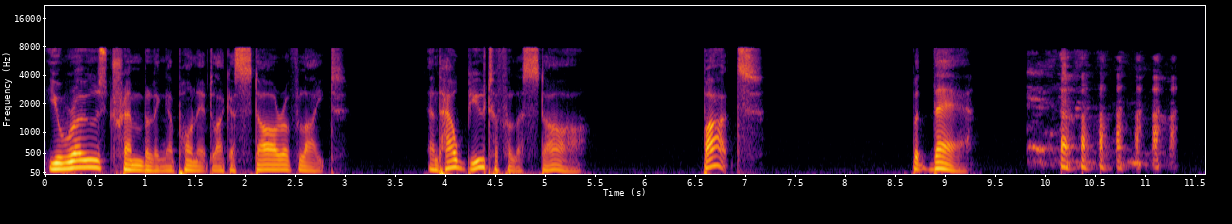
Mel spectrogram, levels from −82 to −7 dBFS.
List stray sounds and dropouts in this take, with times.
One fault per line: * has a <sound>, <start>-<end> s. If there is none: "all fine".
* has a laugh, 9.8-11.4 s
